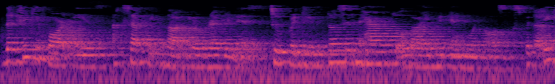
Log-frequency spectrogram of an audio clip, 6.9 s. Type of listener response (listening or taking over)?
taking over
